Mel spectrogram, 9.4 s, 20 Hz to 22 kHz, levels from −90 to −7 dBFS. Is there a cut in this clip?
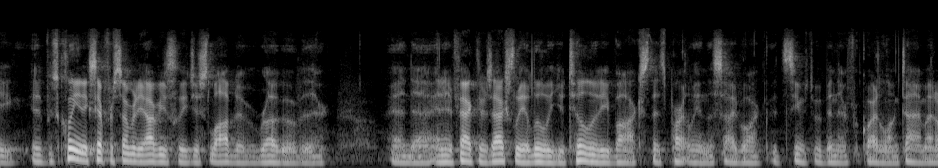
no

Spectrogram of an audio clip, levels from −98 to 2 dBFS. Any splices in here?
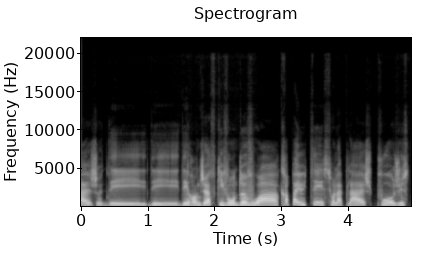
yes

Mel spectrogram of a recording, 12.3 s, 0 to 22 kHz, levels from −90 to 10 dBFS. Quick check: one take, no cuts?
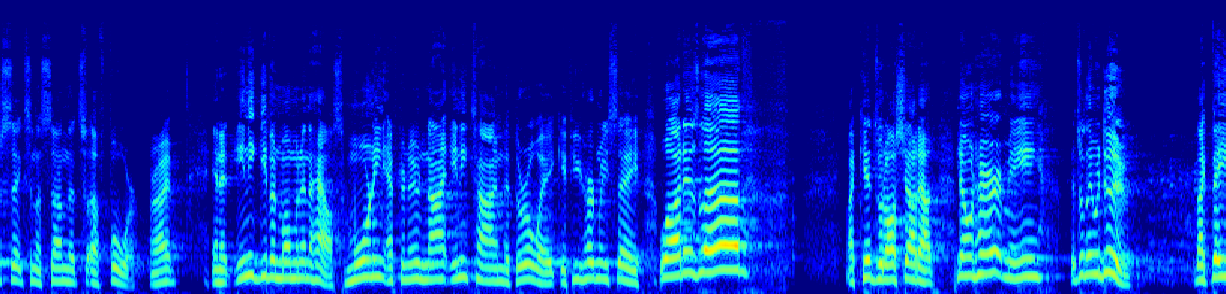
no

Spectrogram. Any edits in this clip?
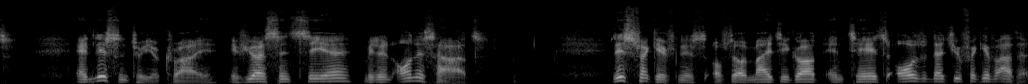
yes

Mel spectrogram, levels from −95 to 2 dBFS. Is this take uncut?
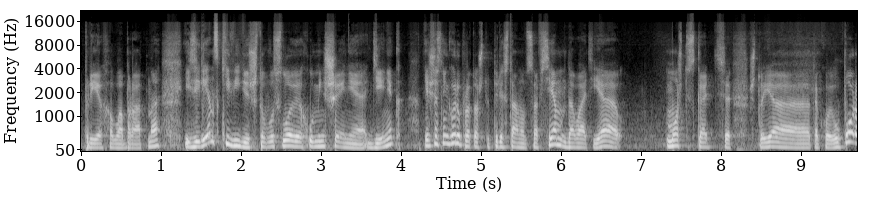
yes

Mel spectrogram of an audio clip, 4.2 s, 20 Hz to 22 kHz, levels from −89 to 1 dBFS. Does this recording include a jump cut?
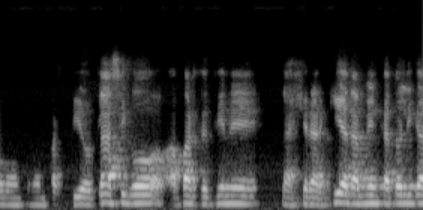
no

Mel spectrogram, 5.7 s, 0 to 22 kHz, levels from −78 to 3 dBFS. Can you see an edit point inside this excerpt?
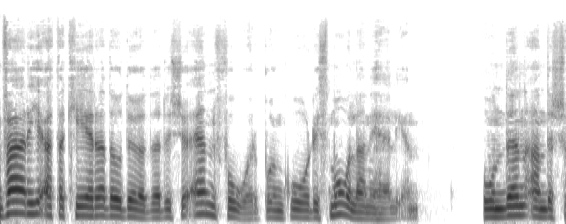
no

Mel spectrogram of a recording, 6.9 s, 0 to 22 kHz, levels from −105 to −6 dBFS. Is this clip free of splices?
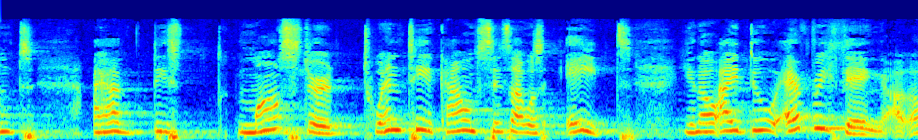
no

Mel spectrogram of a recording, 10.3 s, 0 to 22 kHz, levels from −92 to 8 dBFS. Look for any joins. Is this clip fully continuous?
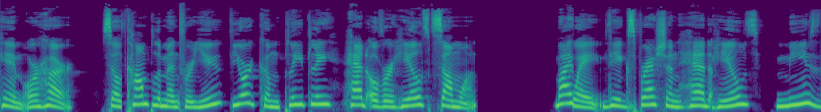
no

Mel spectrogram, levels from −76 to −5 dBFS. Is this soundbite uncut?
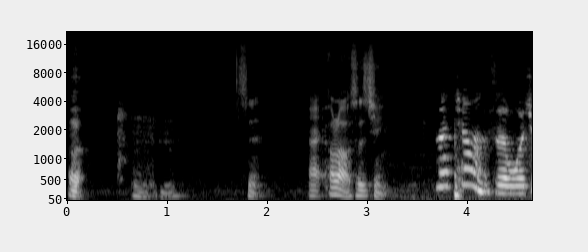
yes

